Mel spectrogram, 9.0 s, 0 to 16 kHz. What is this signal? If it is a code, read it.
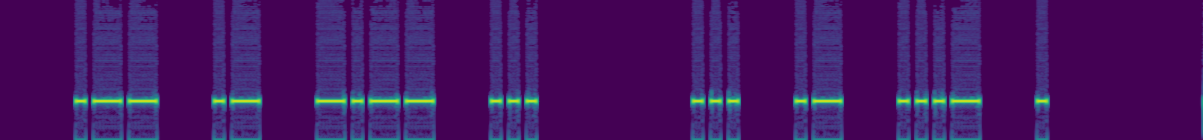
Morse code, heard as a keyed tone, about 18 wpm, spaced as for 12 wpm, 1000 Hz. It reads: WAYS SAVE
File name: qotdfiles / 12wpm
